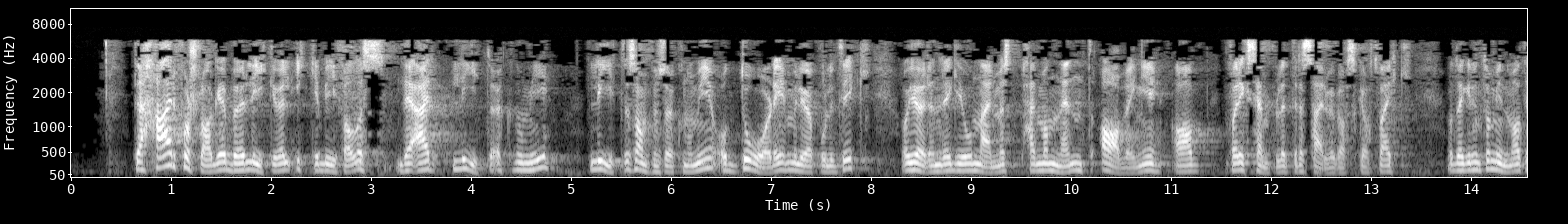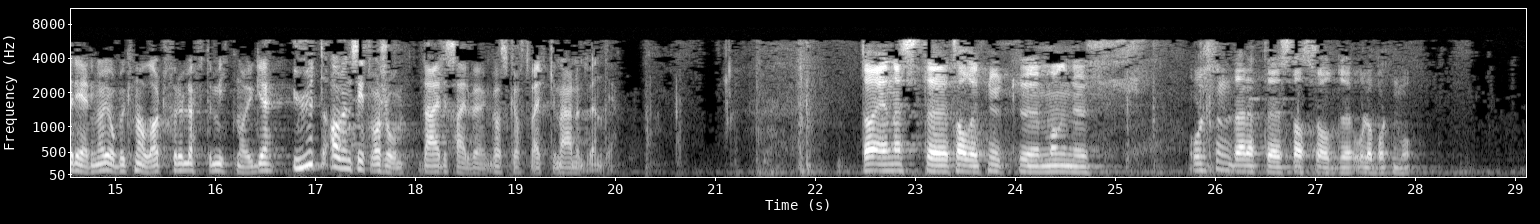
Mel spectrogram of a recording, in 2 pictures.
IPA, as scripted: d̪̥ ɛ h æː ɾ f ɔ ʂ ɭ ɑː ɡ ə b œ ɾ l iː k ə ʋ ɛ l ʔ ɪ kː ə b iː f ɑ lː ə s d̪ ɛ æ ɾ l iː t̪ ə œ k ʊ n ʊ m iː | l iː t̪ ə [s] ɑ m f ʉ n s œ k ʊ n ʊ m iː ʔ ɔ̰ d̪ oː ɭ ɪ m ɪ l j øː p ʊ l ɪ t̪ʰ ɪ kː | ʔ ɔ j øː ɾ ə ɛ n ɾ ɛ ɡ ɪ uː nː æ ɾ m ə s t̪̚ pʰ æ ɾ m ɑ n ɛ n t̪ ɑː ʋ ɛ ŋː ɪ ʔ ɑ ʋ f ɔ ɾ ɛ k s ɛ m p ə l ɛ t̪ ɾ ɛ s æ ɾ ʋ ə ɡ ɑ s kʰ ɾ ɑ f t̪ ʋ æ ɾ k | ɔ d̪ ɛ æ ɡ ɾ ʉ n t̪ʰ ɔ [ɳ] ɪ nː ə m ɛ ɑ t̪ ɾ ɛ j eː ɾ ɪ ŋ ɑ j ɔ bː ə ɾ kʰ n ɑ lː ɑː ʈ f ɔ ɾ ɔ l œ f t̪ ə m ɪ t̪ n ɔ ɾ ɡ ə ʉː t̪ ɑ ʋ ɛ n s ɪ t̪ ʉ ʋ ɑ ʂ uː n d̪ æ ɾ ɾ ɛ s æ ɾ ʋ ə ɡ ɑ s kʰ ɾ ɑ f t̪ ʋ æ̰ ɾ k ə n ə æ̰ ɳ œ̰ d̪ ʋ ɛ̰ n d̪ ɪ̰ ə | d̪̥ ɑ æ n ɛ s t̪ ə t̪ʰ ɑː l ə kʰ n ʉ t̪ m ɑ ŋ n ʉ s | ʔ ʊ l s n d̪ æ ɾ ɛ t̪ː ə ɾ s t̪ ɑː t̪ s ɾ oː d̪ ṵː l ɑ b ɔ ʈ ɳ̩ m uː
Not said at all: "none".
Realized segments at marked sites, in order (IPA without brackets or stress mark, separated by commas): s, m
